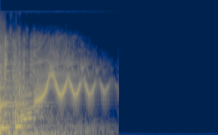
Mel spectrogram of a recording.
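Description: The closing sound effect of a TV news programme's title jingle: a pitched tone that wobbles up and down in pitch a few times, then cuts off abruptly a little over a second in, leaving silence.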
